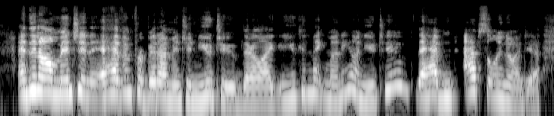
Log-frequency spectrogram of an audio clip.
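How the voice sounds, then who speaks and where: With a Southern accent, a woman talks at a very fast pace with hardly any pauses, her fairly high, bright, sharp tone marked by lively intonation. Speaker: reseller and YouTuber. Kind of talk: casual chat.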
